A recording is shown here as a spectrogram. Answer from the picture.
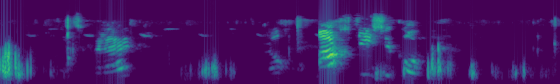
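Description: Brief bursts of voices talking, some of them high-pitched, with short pauses between.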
